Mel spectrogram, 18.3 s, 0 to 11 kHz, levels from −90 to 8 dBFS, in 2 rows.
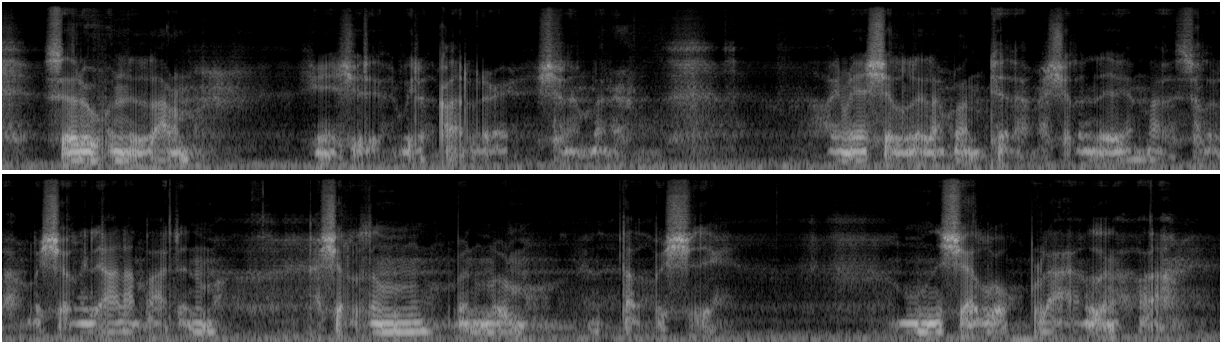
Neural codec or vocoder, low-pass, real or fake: autoencoder, 22.05 kHz, a latent of 192 numbers a frame, VITS, trained on many speakers; 9.9 kHz; fake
